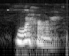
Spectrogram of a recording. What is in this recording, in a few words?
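"lahar", British English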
